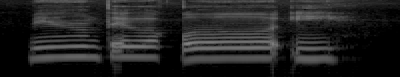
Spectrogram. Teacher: Contoh dari ifa itu min tilqai. Jadi nun mati bertemu ta itu dibaca samar.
